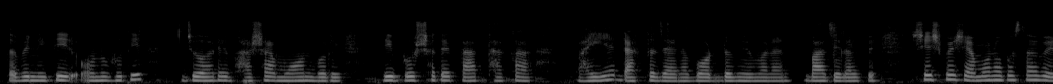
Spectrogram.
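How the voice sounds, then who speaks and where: A woman narrating a romantic audio story in a steady storytelling read. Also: on the low side. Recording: dull lo-fi recording.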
